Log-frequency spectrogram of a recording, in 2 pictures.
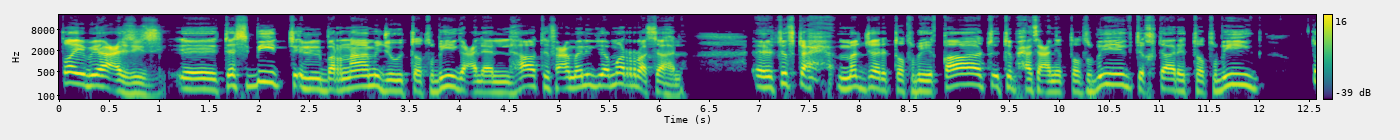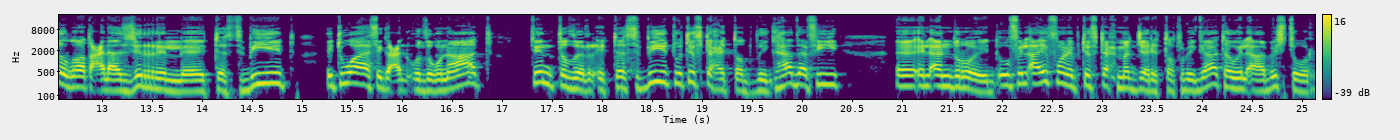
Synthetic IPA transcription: t̪ˤɑjːɪbjaʕaziːzt̪aθbiːt̪ɪlbɑɾˤnaːmad͡ʒwɪt̪ːɑt̪ˤbiːqʕalalɦaːt̪ɪfʕamalɪjːamɑrˤːɑsa̰hla | t̪ɪft̪aħmad͡ʒɑɾˤɪt̪ːɑt̪ˤbiːɡɑːt̪ːɪbħaθʕanɪt̪ːɑt̪ˤbiːqt̪ɪxt̪ɑːɾˤɪt̪ːɑt̪ˤbiːq | t̪ɨðˤɣɑt̪ˤʕalazɪrːɪt̪ːaθbiːt̪ | t̪waːfɪɡʕalʔʊðuːnaːt̪ː | ɪnt̪ɑðˤɨɾɪt̪ːaθbiːt̪wt̪ɪft̪aħɪt̪ːɑt̪ˤbiːqɦaːðafi | ɪlʔand̪ɾoːjɪd̪wfilʔaːjfoːnbt̪ɪft̪aħmad͡ʒɑɾɪt̪ːɑt̪ˤbiːqɑːt̪ʔawɪlʔaːbɪst̪oːɾ

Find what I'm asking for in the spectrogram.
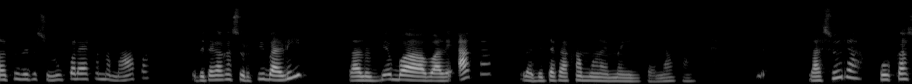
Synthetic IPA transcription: lat̪ubɛt̪asulupalajakaŋnamaːpa | labɛt̪akakasuɾpibali | laludiababalɛʔakaŋ | labɛt̪akakamulaimainkanakaŋ | lasudakukas

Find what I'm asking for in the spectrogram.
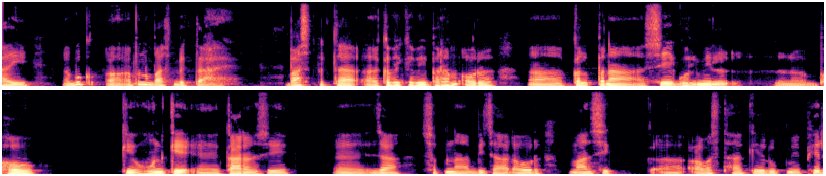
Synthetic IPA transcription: ai | bukʰə̰pnobast̪bjək̚t̪aɦɛ | bast̪bək̚t̪akəbʱikəbʱibʱəɾəmɔːɾ | kəlpənaseɡʱulmil | bʱɔ | kiɦonkekaɾənse | d͡ʒa | səpnabit͡ʃaɾʔɔːɾ | mansik̚ | ə̰ʋəst̪ʰakeɾupmẽpʰiɾ

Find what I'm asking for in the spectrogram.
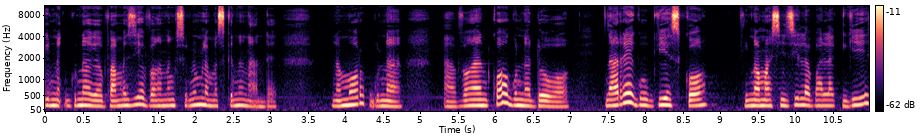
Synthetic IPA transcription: ɡunaɡavamaziaβaŋanaŋsunumlamaskanana̰nde | namoɾɡuna | βaŋanko̞ɡunadoo | naɾeɡuɡisko | ɡunamasizilaβalakɡi

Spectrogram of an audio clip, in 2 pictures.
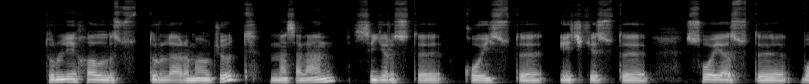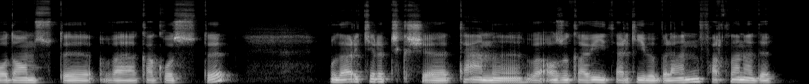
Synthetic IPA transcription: t̪ʰʊɾlɪχɨlˠsʊ̥t̪̚d̪ʊɾlaɾmawd͡ʒʊt̪masalan | sɪɡʲɪɾsʊ̥t̪ʰɪqʰojsʊ̥t̪ʰɪe̞t͡ʃkʲɪsʊ̥t̪ɪsojasʊ̥t̪ɪbɒd̪ɒmsʊ̥t̪ɪvakʰakʰossʊ̥t̪ɪ | ʊlaɾkʲʰɪɾɪp̚t͡ʃʰɨ̥qʰɨ̥ʃɪt̪ʰamɪva̰ʔɒzʊqʰɑvijt̪ʰaɾkʲʰɪbɪbɪlanfaɾqʰlˠanad̪ɪ

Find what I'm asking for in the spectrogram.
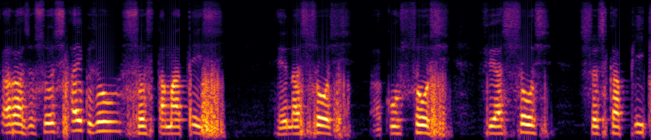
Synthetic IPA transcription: kaɾazusosi̥hajkuzososi̥t̪amat̪esi̥ | enasosi̥ | akusosi̥ | fiasosi̥ | sosi̥kapikʲi̥

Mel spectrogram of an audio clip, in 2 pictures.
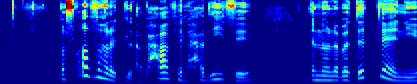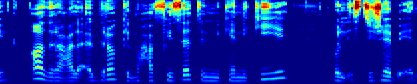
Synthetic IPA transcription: b̥asːʔɑðˤhɑɾˤɑlʔa̰b̥ħaːθɪlħad̪iːθe | ʔɪnːolabat̪aːt̪ːeːnjeʔɑːd̪ɑɾˤɑʕala̰ʔɪd̪ɾˤɑːkɪlmʊħafːɪzaːt̪ɪlmɪkaniːkɪjːe | wɪlʔɪst̪ɪʒaːbḛʔɪ̰l

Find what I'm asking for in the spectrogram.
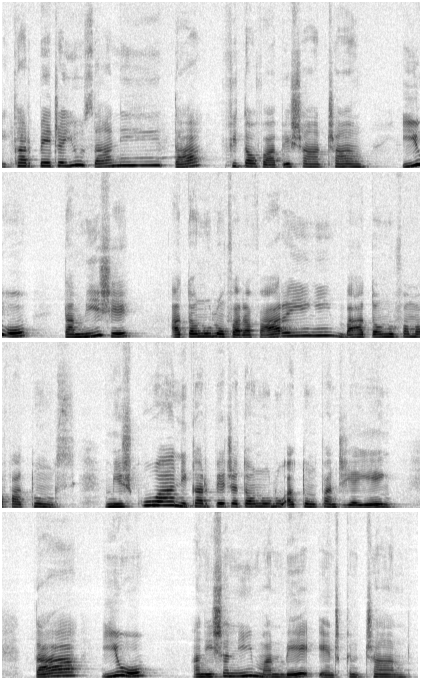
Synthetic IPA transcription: ikaɾupeʈ͡ʂəiwzanid̪̥a | fit̪avapeʃanʈ͡ʂanu̥ | iwo | d̪̥amiʃe | at̪awnulamvaɾavaɾaiɲimbaɦat̪awnufamafat̪uŋɡusi̥ | miʃi̥kuənikaɾupeʈ͡ʂat̪awnuluʔat̪uŋɡupaɳɖ͡ʐiaeɲi̥ | d̪̥a | iwo | aniʃanimanumeeɳɖ͡ʐakinʈ͡ʂanu̥

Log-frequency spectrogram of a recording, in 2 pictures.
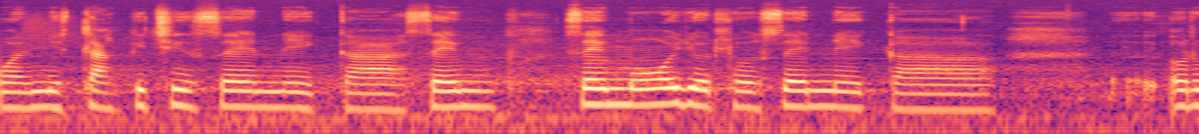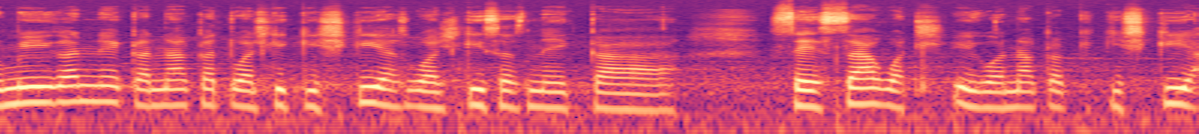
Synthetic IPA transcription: wanmit͡ɬaŋkit͡ʃisenekase | semojot͡ɬoseneka | oɾmiɣanekanakat̪walkikiʃkiaswalkisasneka | sesawat͡ɬiwanakaki̥kiʃkia

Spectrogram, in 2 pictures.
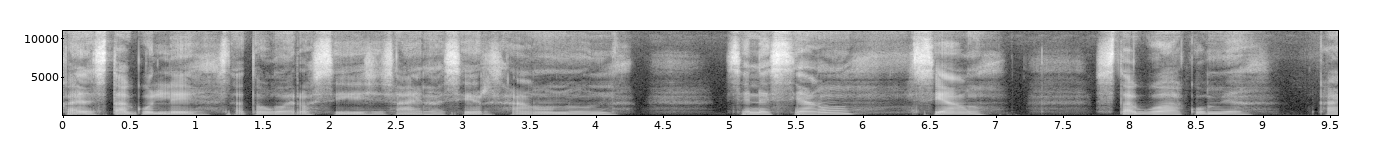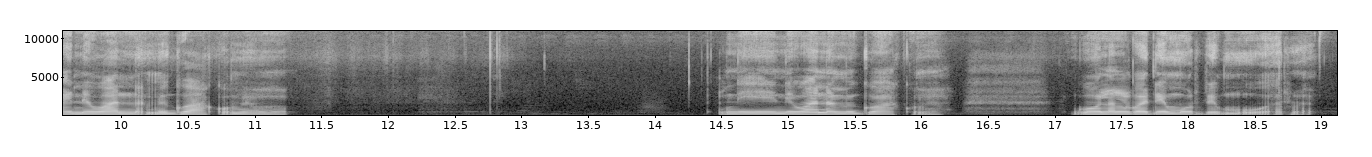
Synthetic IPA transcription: ka̰ḭnst̪aɡolḛst̪a̰t̪omaɾosḭs̬isainhaseɾsha̰ŋonun | senesiamsiam | st̪a̰ɡuakomia | kajnewanːa̰miɡuakomiamo | nenewanamiɡuakoma | ɡolalɡuademordemṵɾ

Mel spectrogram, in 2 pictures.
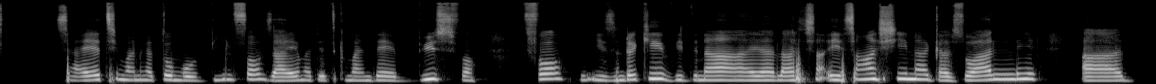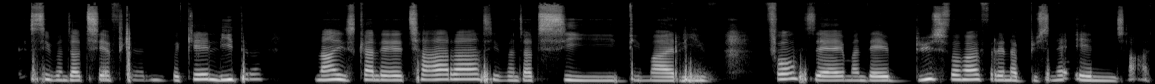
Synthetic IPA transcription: z̥ajat͡simaniŋat̪omobilfozajemat̪et̪i̥kʲimand̪ebysfo | foiziɳɖ͡ʐekivid̪inəlaesãsinaɡazwali | a | sivand͡ʒat̪u̥siafi̥ʈ͡ʂaɾivakelit̪ɾə | naizi̥kalet͡saɾəsivand͡ʒat̪u̥sid̪imaɾivə | foz̥eajmand̪ebysifaŋafiɾenəbysineʔenind͡ʒat̪u̥

